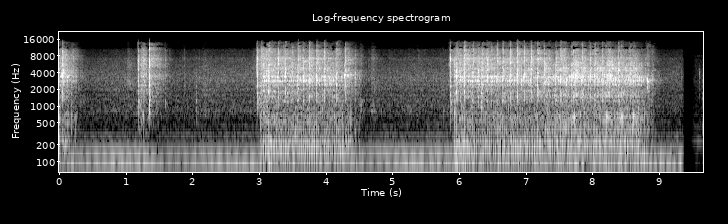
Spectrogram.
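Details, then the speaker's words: Stihl MS250 chainsaw at first start in the shop after a first-time crank bearing and seal replacement. It fires and revs in bursts, drops to a lumpy idle, then dies; starts then stalls, fuel delivery suspected. "It just starts and stalls and starts and stalls."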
